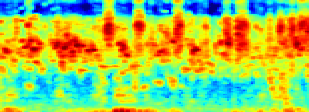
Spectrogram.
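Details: Budgies from a breeding pair twittering in quick, high chirps and warbles, sharp squeaky accents over soft low fluttering sounds.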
